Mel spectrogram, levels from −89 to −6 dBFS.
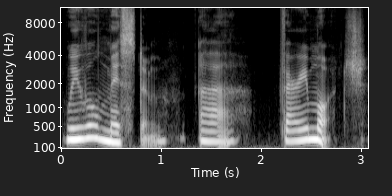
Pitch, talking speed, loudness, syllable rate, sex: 210 Hz, 100 wpm, -15 LUFS, 3.4 syllables/s, female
